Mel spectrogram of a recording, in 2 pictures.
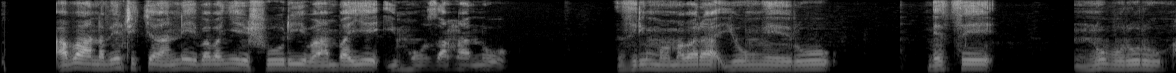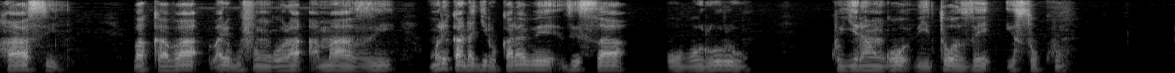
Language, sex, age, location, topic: Kinyarwanda, male, 50+, Huye, health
